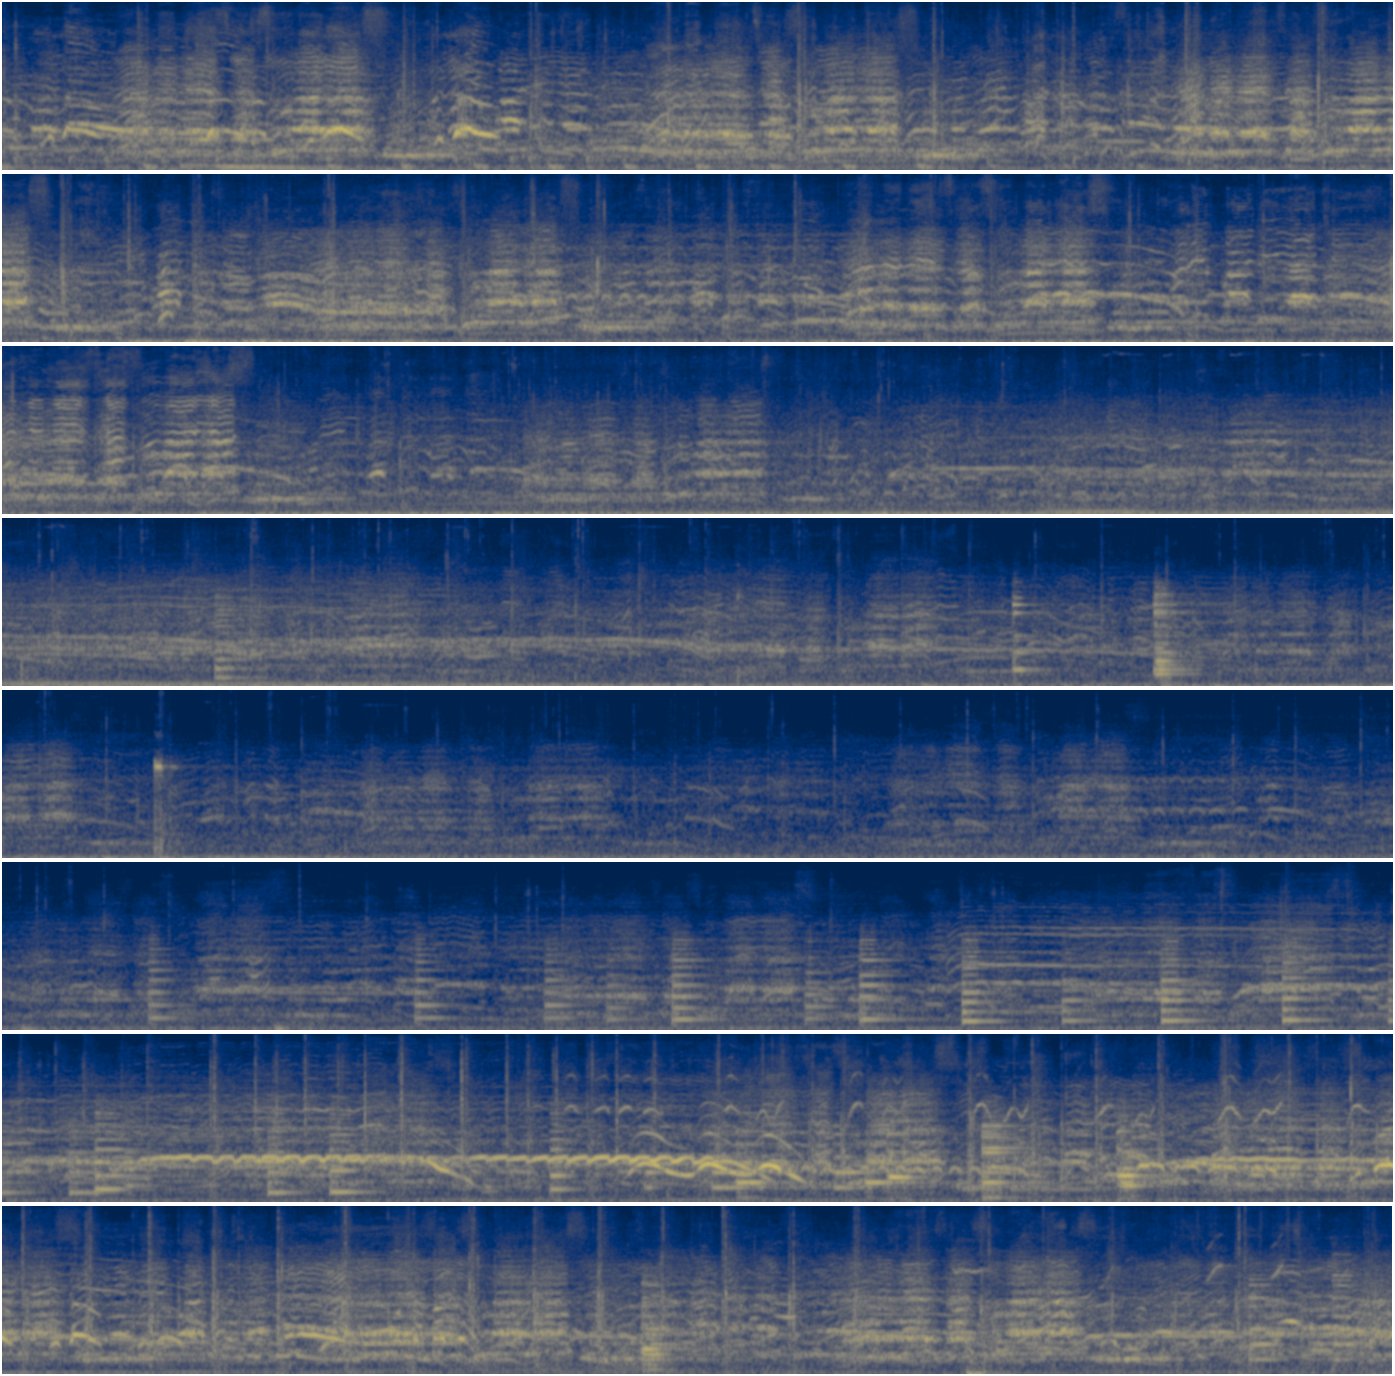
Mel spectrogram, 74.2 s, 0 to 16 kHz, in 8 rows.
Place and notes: recordings from the first public celebration of International Women’s Day at Binga’s urban centre convened by the Ministry of Women Affairs Zimbabwe
Binga, Zimbabwe, 29 April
